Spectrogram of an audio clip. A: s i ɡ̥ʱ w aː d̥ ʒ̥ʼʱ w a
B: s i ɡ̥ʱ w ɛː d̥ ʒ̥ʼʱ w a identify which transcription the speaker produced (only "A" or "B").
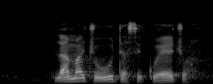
B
